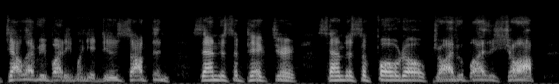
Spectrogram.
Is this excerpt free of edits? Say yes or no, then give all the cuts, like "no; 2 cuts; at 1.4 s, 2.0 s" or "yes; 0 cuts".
no; 1 cut; at 4.3 s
